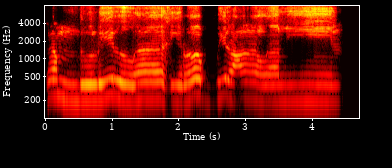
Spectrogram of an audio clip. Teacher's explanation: Di tiap-tiap sukun ditekan Pak. Alnya al dikasih penekanan beberapa sepersekian detik.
